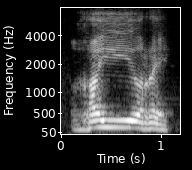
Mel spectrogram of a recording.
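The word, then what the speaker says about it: غَيْرِ: it to this ghain, so together we pronounce it ghay. The ghain by itself is gha, and since the ya has sakin, we only pronounce the y sound of the ya, so we say ghay, and then the ra has kasra, so it's re, so this is pronounced ghayre.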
